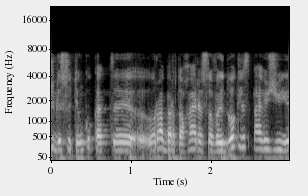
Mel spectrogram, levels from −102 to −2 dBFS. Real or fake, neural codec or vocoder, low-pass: real; none; 7.2 kHz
